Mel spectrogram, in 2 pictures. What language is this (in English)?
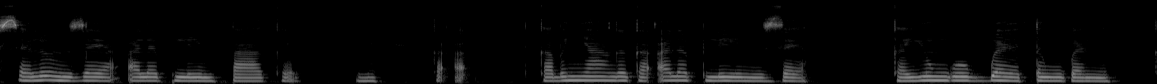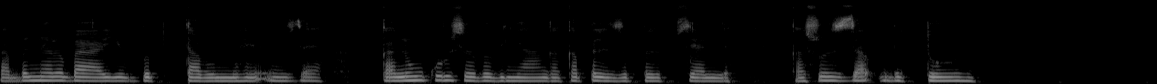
Dagbani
